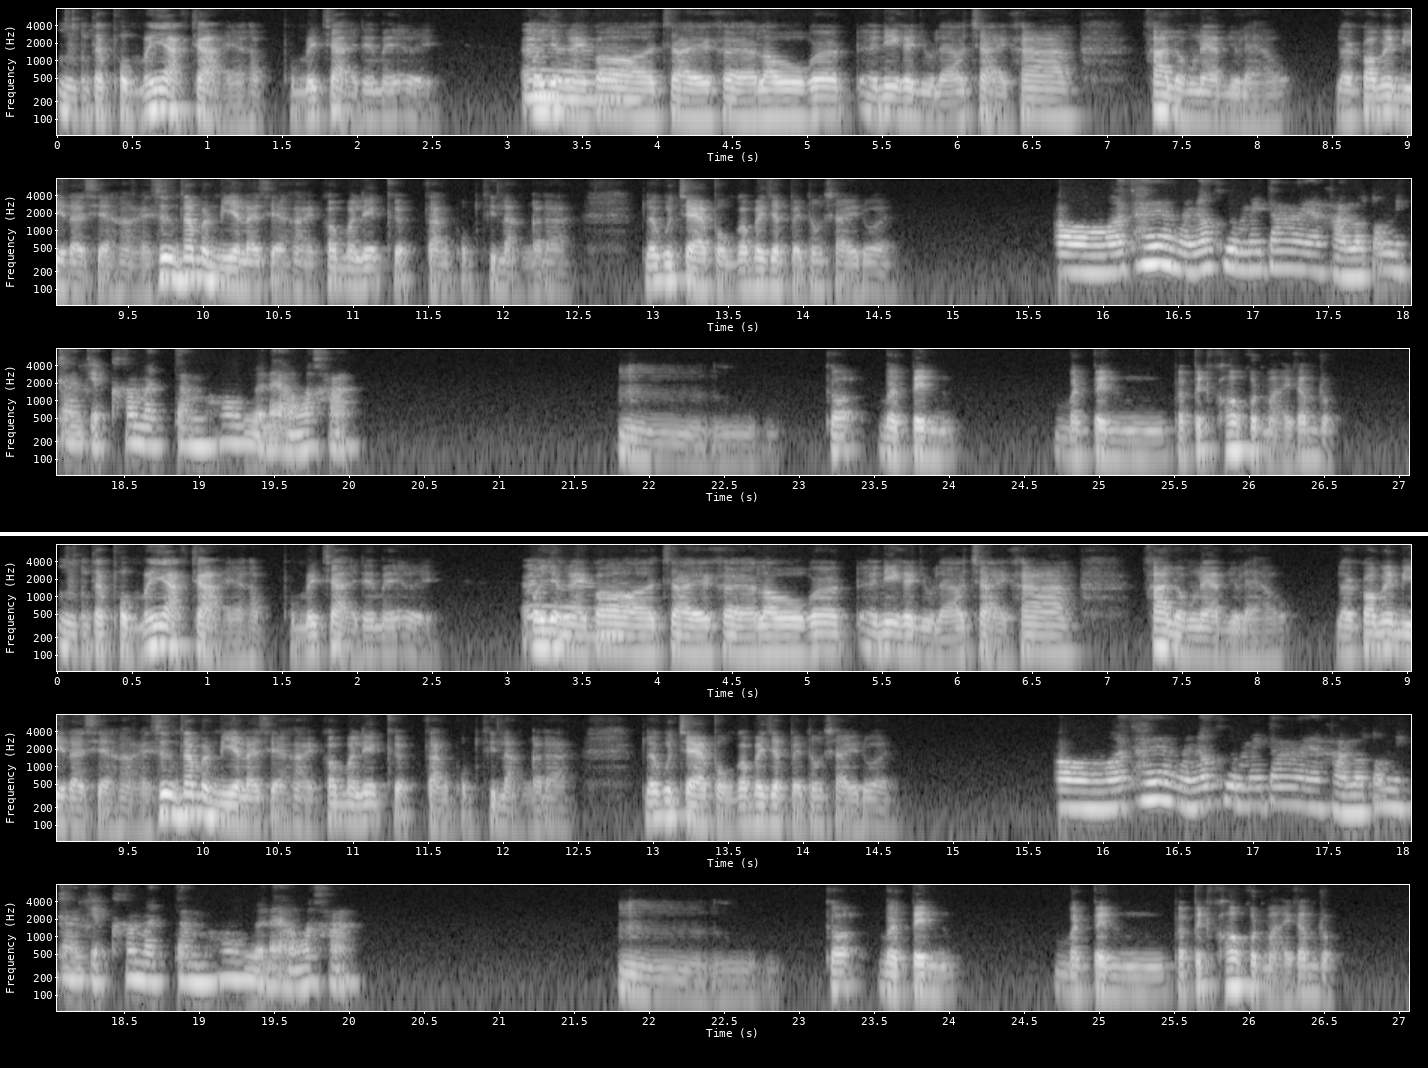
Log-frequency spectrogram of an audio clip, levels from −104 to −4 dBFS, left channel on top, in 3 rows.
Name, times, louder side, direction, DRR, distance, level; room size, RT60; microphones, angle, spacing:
voice 1, 0.0-2.5 3.2-6.9 7.3-8.2 8.5-12.4 12.9-14.6 21.8-22.7 23.2-24.0 24.7-26.5, equal, 5° right, 0.5 m, -24 dB
voice 2, 3.1-3.9 15.7-20.1, left 2 dB, 50° left, 0.7 m, -23 dB
4.7 x 2.0 x 2.3 m
head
